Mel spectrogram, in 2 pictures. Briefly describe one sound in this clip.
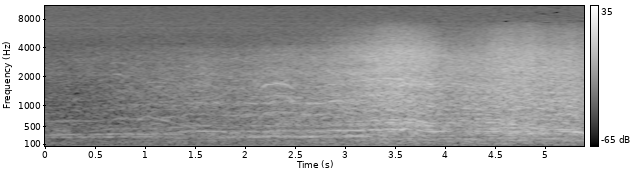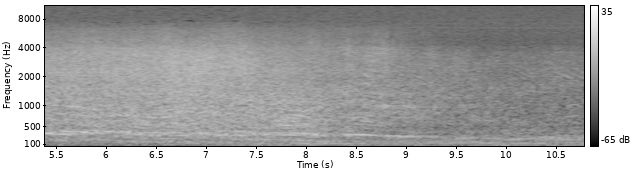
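Several race car engines roar loudly as the cars speed past.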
